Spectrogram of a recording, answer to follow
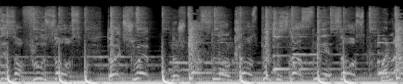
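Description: Hip hop track playing loudly, its beat carried by deep bass notes that slide downward, with rapped vocals over it.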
